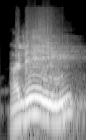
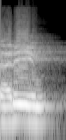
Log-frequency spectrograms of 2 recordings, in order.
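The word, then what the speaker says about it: ह्लीं: वो बोले ओम हलीम, बस ये हलीम शब्द बहुत ध्यान से उच्चारण करने देना, HALEEM, हलीम। कोई बोले हरीम, कोई बोले हीम, तो कुछ फायदा नहीं होगा। हलीम, हलीम, ह आधा है, ओम अभी बोलना, ओम हलीम बगलामुखीम सर्वदुष्टा नाम।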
